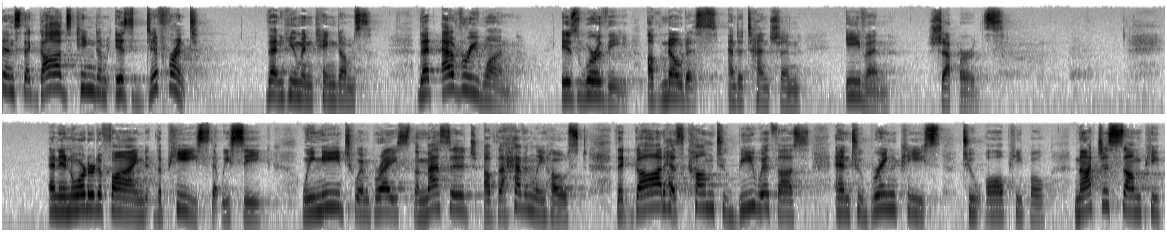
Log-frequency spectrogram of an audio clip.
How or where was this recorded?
large echoing room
